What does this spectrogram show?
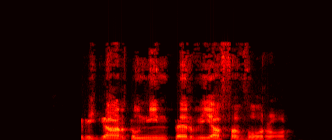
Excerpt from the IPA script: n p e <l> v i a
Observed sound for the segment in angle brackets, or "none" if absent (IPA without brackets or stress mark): ɾ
